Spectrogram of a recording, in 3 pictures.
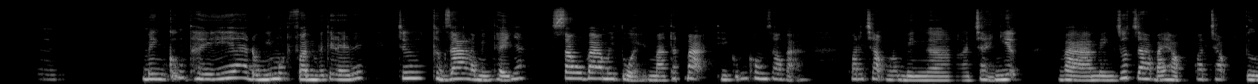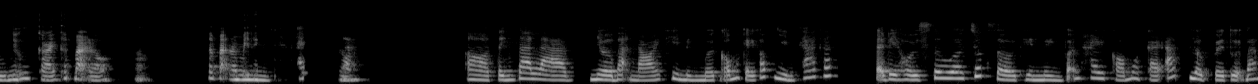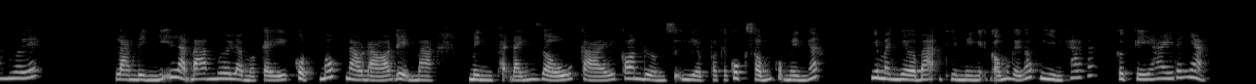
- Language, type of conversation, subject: Vietnamese, unstructured, Bạn đã học được bài học quý giá nào từ một thất bại mà bạn từng trải qua?
- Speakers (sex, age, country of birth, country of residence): female, 20-24, Vietnam, Vietnam; female, 25-29, Vietnam, Vietnam
- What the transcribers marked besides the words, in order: unintelligible speech; other background noise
